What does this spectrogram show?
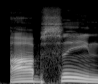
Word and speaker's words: obscene: Two syllables. First syllable, ob. Two sounds. Ah. B. Scene. Three sounds, s, e, n, obscene. Mark the word, obscene. Remember, SC is only a team when it's followed by E, I, or Y, as it is in this word.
